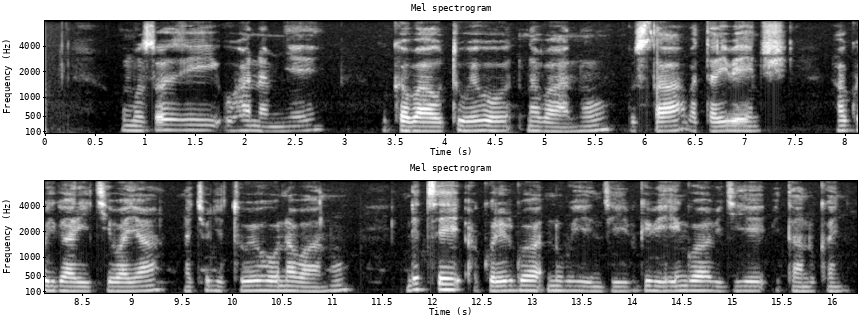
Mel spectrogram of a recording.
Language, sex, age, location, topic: Kinyarwanda, male, 50+, Nyagatare, agriculture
